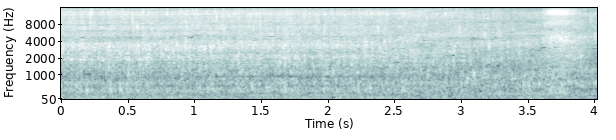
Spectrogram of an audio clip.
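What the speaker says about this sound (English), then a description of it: "And that pump runs all winter. It makes a good stream." Pump-driven water stream in an outdoor koi pond, flowing steadily and unbroken, a dense close trickling rush with no voices.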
